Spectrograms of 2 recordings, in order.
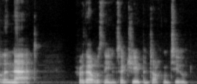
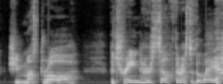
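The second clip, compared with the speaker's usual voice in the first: high laughing passenger voice; 10 semitones higher, 5 dB louder than usual. A narrator's reading. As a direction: laugh through the words.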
